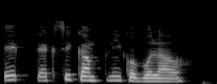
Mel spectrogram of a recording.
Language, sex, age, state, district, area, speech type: Hindi, male, 18-30, Bihar, Darbhanga, rural, read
